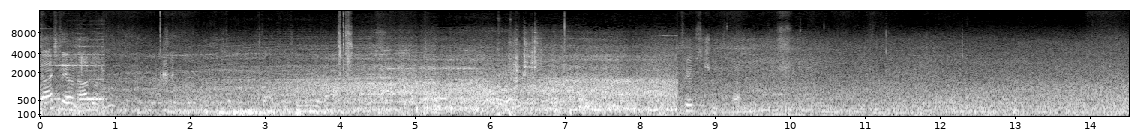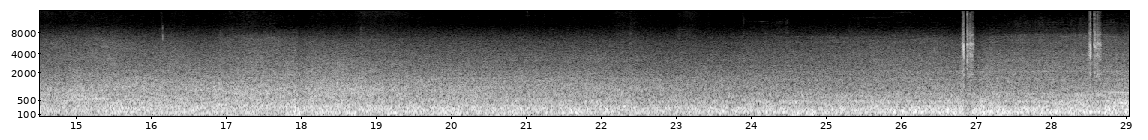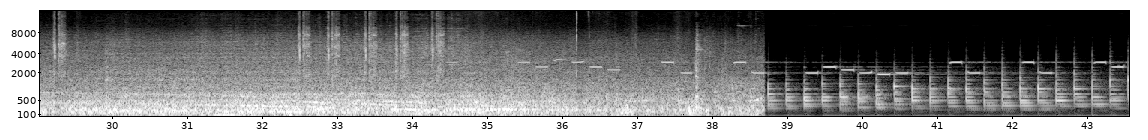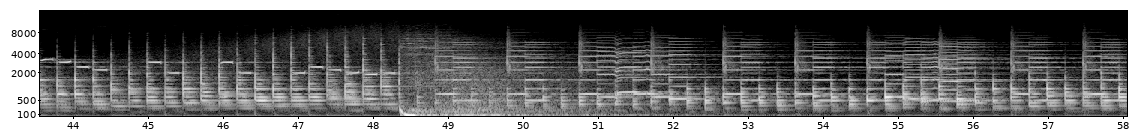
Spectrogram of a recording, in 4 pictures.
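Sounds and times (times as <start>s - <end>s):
tram rolling under overpass: 0.0s - 38.8s, 43.1s - 58.0s
road traffic noise: 0.0s - 58.0s
tramcar sharp clicks: 6.0s - 7.2s, 28.4s - 30.1s, 32.4s - 38.6s.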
